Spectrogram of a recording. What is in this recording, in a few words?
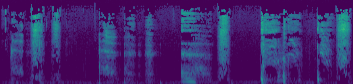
Sniffly Cold Male; Sickness Sounds; Sniffling; Human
